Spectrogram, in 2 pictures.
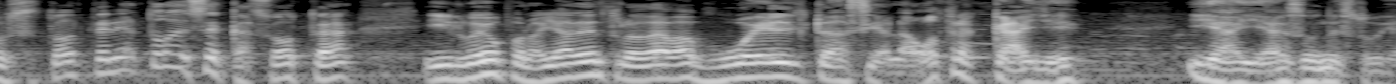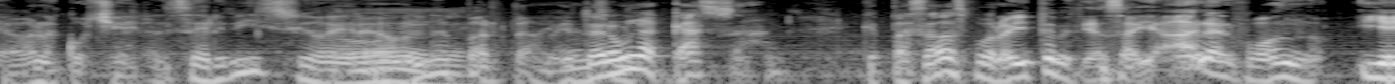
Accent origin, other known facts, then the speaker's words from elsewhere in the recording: Ciudad Juárez, Chihuahua, Mexico; Yo vengo de Juárez. Entonces Juárez, y yo no oía unos danzones, unas cumbias, sí, unos mambos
